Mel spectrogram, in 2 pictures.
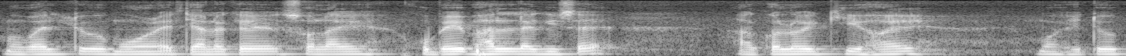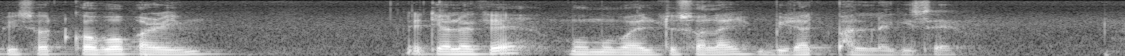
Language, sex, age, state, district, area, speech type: Assamese, male, 30-45, Assam, Sonitpur, rural, spontaneous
